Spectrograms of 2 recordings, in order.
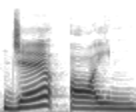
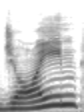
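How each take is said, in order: First: ज ऑइन in two slow pieces; sounded out. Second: जॉइन in one piece with "oy"; जॉइन as one gliding syllable; blended word. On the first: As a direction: pause between ज and ऑइन. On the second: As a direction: join the sounds into जॉइन. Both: Shown as a demonstration. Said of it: "ऑय करके pronunciation करते हैं".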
